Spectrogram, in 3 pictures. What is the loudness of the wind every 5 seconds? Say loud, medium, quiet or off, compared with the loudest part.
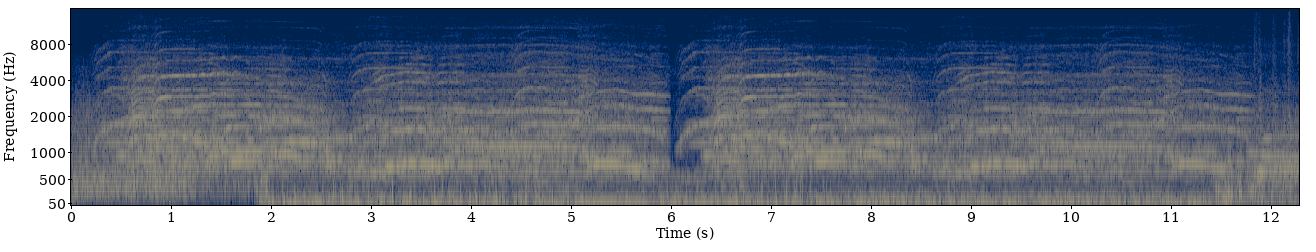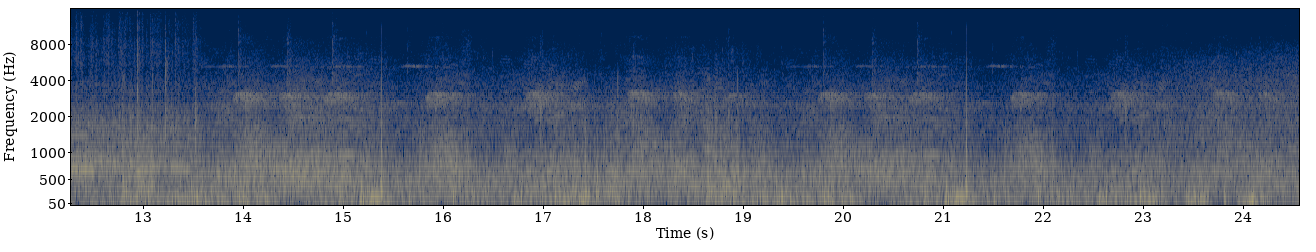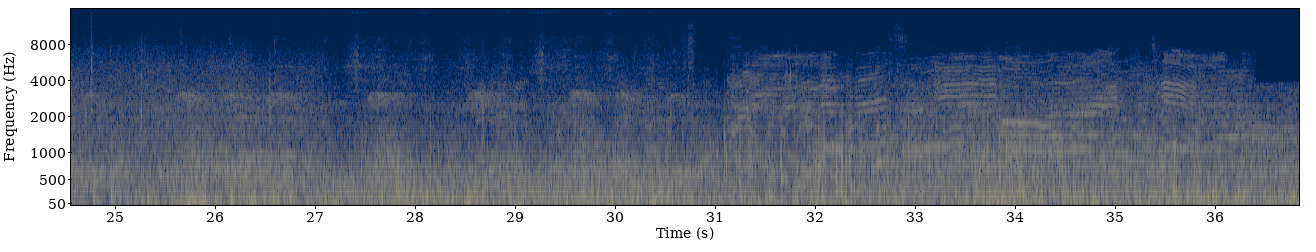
loud, medium, loud, loud, loud, loud, loud, loud.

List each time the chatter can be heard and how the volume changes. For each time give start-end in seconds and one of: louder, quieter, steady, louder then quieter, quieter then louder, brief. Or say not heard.
0.1-36.8 quieter.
